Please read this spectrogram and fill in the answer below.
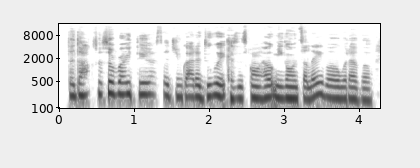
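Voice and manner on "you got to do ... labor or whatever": whisper, much quieter. Woman recounting going into labor, repeating what she told him in the hospital, retelling her whisper. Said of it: "Why you whispering?".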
